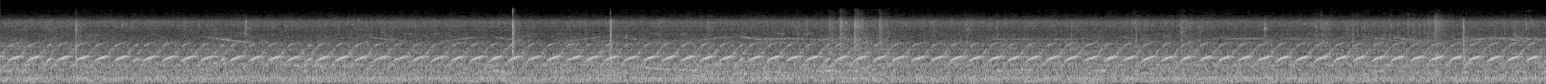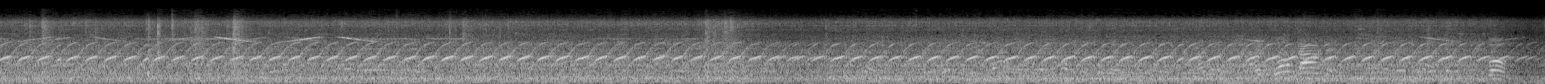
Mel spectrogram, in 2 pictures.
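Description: An electronic alarm sounding without a break in a fast, even warble, over a steady low hum.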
